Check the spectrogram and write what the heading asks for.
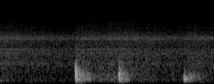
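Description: Three soft knocks, about half a second apart: handling noise as a cardboard product box is picked up.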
